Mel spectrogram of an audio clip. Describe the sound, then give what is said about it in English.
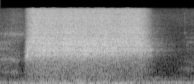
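A voice imitates air hissing out of a leak on a bus: a single loud, steady, bright hiss lasting just over a second, starting abruptly and stopping cleanly, with no other talk. “So the air was blowing out of that thing, making a mess.”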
